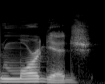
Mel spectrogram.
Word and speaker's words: mortgage: so use the word mortgage in a sentence yes the T is silent to pick in this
